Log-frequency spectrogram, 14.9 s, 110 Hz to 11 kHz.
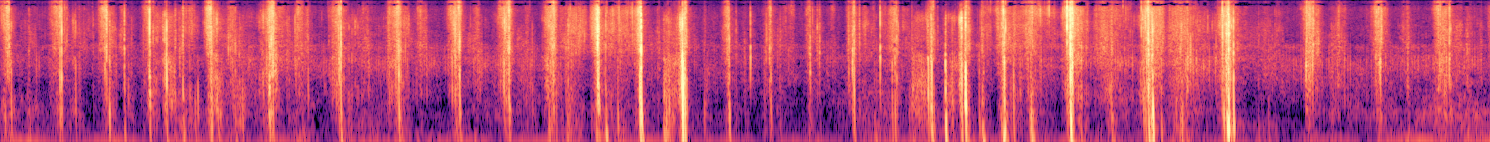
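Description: Leather-gloved fingertips tap and rub the back of a clear plastic MagSafe case on a handheld blue iPhone, the recording phone itself. About 25 short, dry, close-up taps land in an uneven rhythm with soft rubbing between them. A faint low hum runs underneath.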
